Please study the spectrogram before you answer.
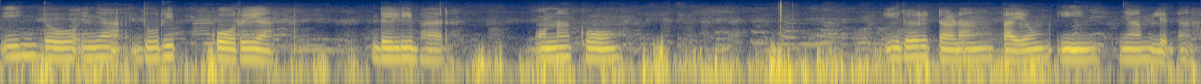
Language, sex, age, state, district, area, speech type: Santali, female, 45-60, Jharkhand, East Singhbhum, rural, read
